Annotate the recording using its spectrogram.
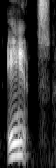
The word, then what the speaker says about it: Arndt: whose name is spelled A-R-N-D-T, but is pronounced ant.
